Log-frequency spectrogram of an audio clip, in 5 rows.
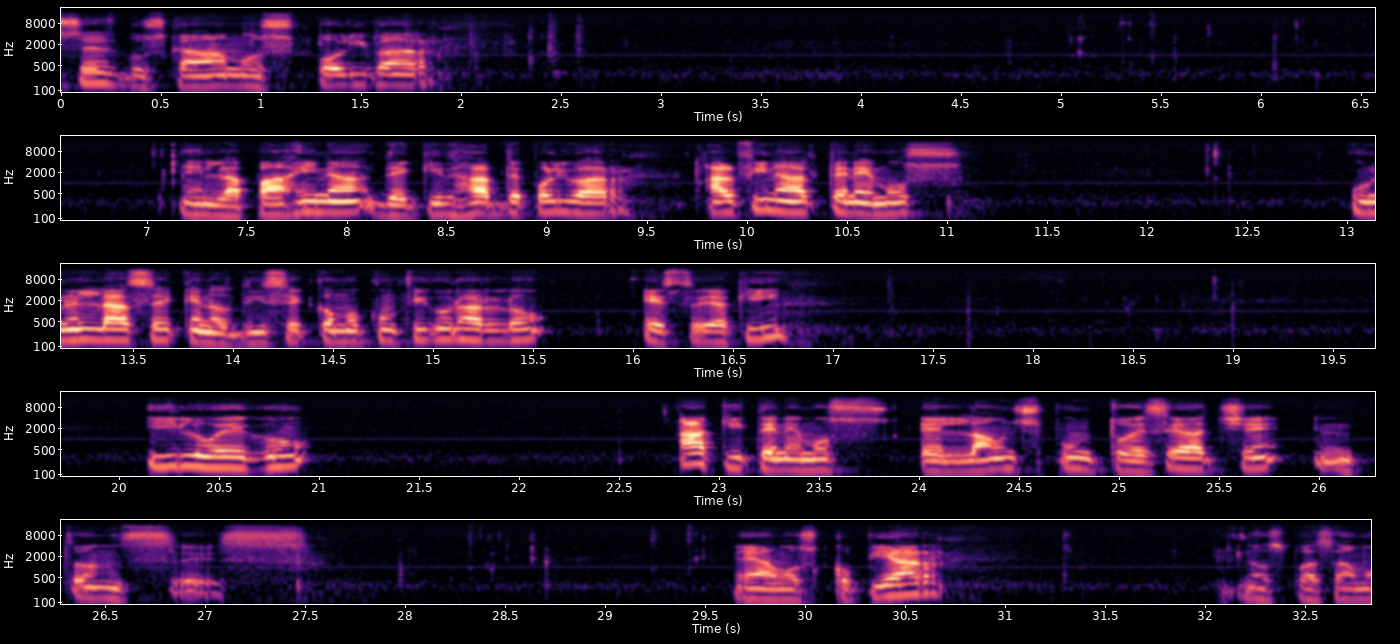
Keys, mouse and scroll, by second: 0.7-2.6 typing, 5.3-11.0 drag, 11.0-12.1 scroll down 1, 12.1-13.1 scroll down 1, 13.1-15.8 scroll down 1, 15.8 scroll down 1, 16.0-17.4 drag, 18.7-20.8 scroll down 1, 20.8-21.4 scroll down 1, 21.4-23.9 scroll down 1, 23.9-26.5 scroll down 1, 26.5-32.6 drag, 32.6 super+2.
